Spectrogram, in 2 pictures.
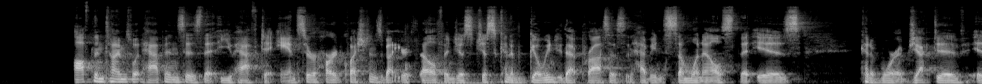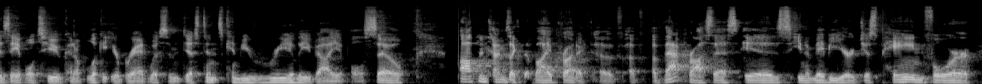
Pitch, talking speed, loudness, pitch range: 95 Hz, 200 wpm, -20 LUFS, 85-105 Hz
